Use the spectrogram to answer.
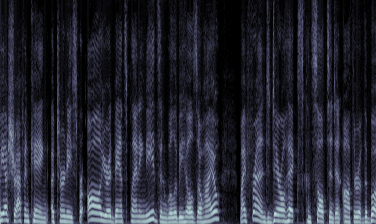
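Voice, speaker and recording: A woman with a medium-pitched voice and an upbeat tone talks at a fairly quick pace with hardly any pauses, ordinary pitch variation and very even loudness, in a very clean, silent-background recording with a dry, close sound and no echo. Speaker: radio host. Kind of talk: radio show outro.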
